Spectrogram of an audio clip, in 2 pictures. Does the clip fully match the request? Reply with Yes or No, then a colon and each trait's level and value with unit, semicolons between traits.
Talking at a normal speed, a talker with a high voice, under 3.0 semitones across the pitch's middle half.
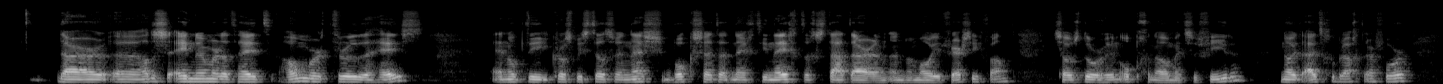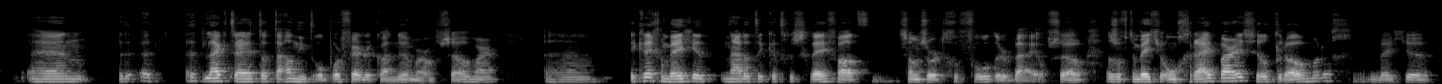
No: average, 170 wpm; low, 120 Hz; narrow, 2.5 semitones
